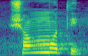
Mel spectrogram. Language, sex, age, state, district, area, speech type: Bengali, male, 30-45, West Bengal, Purulia, urban, read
